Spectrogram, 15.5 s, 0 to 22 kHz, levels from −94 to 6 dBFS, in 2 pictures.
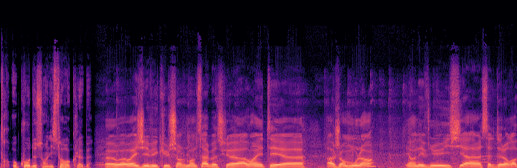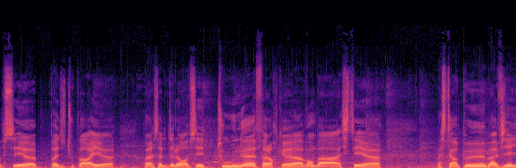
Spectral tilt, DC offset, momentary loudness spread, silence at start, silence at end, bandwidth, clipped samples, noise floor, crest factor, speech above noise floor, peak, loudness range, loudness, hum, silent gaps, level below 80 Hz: -5 dB/octave; under 0.1%; 10 LU; 0 s; 0 s; 14 kHz; under 0.1%; -35 dBFS; 10 dB; 20 dB; -6 dBFS; 3 LU; -16 LUFS; none; none; -48 dBFS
